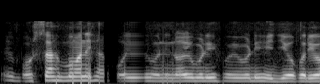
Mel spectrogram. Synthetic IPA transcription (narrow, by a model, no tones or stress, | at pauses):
ebɔɾsaɦɔbɔmaneʃʰakɔiɦuninɔjbɔɽiɦojbɔɽiɦed͡ʒiɔkɔɾibɔ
